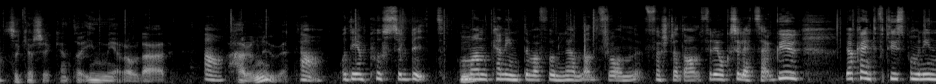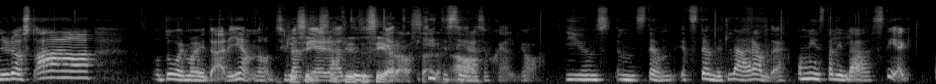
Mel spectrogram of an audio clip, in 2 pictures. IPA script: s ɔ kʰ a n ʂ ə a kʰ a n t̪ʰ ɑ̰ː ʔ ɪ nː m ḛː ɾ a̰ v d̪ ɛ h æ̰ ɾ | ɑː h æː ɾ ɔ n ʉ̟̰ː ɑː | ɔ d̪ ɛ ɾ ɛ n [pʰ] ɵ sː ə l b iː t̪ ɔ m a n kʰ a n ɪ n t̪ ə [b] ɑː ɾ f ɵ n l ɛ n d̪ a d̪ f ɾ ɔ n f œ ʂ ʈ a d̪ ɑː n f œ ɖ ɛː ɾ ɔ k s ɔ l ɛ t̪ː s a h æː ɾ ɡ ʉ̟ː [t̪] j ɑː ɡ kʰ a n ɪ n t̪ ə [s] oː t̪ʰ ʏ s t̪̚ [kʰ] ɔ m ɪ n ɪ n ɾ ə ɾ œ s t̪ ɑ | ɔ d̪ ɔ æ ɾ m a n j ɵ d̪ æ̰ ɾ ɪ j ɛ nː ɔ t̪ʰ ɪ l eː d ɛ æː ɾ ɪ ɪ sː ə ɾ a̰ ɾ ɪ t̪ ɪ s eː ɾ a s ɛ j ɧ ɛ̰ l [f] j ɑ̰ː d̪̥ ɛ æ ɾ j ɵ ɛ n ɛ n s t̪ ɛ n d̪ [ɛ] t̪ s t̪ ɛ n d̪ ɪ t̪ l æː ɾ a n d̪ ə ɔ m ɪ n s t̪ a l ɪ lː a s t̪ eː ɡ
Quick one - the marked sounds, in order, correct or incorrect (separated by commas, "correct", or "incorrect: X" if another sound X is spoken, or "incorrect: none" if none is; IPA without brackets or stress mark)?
correct, incorrect: v, incorrect: d̪, incorrect: f, incorrect: pʰ, incorrect: v, correct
